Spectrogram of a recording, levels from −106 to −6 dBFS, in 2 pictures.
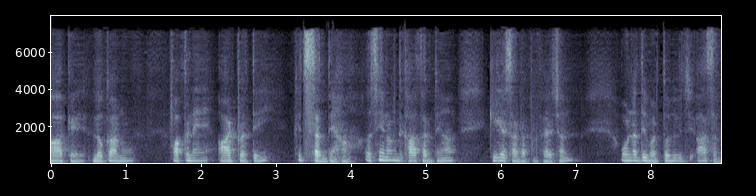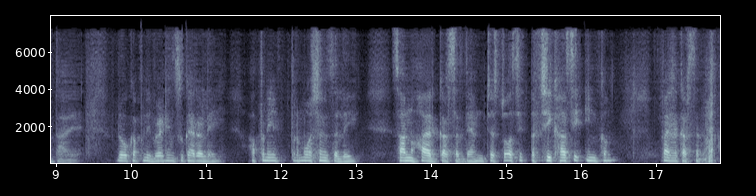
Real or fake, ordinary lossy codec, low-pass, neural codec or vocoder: fake; AAC, 32 kbps; 7.2 kHz; codec, 16 kHz, 0.7 kbps, FocalCodec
